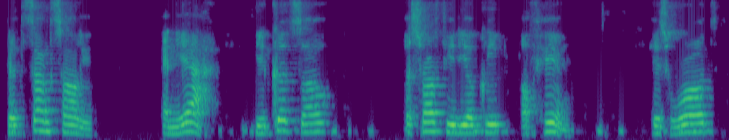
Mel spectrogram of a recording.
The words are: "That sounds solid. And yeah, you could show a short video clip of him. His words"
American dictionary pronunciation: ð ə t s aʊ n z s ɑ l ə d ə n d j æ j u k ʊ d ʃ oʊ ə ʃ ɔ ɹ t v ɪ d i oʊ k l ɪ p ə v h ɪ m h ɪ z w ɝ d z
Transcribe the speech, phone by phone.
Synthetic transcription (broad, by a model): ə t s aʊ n s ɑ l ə ə n j æ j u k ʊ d s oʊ ə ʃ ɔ ɹ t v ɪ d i oʊ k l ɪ p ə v h ɪ m h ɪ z w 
